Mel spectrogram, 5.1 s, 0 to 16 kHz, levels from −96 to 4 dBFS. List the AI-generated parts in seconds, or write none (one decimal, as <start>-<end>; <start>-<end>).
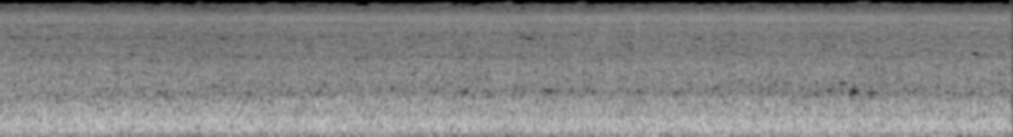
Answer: none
